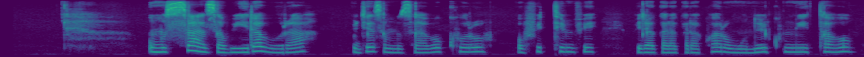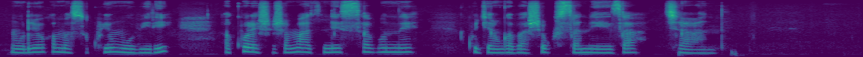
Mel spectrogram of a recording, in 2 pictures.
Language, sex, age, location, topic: Kinyarwanda, female, 25-35, Kigali, health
